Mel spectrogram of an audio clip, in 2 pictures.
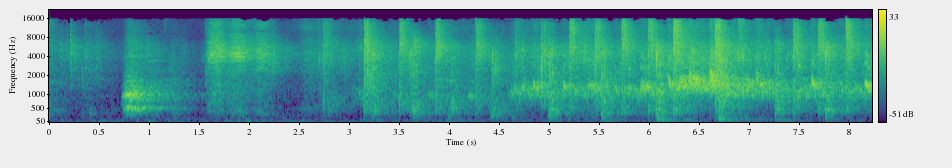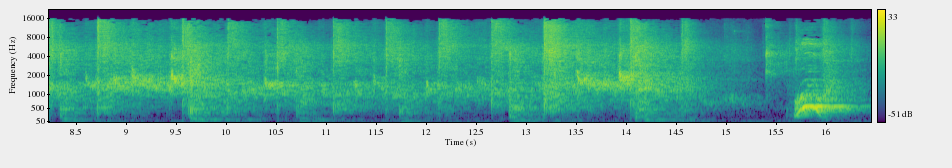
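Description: A jump rope slapping the rubber gym floor on every turn, a quick steady rhythm of about three strikes a second.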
